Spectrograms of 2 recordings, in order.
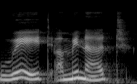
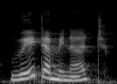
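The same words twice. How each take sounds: First: Measured, slowed-down phrase; slow model repeat. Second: Said in the usual way. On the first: Shown as a demonstration. Teacher repeats the phrase for learners, slowly. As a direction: say it slowly so learners can follow.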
